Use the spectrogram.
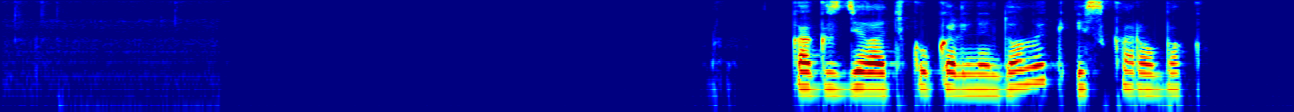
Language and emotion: Russian, neutral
